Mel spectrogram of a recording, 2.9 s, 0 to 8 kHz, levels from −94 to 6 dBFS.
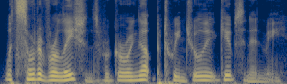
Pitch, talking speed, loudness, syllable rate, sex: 135 Hz, 250 wpm, -21 LUFS, 6.7 syllables/s, male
